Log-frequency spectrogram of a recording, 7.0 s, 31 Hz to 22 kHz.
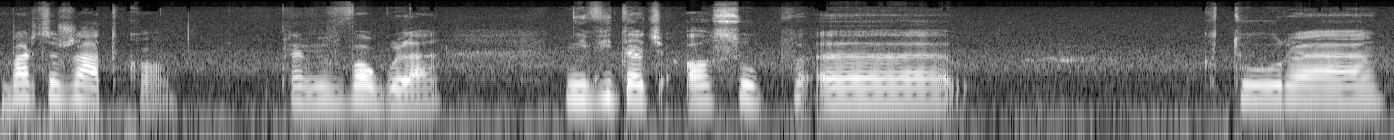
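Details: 41-year-old woman with aphasia following a stroke in 2009; a real stroke survivor who calls herself an aphasian; aphasia after stroke.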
